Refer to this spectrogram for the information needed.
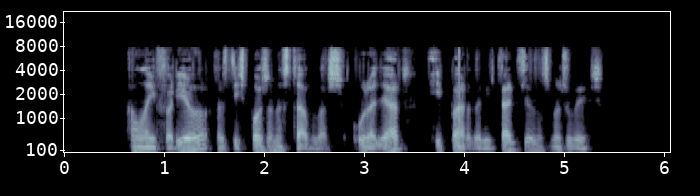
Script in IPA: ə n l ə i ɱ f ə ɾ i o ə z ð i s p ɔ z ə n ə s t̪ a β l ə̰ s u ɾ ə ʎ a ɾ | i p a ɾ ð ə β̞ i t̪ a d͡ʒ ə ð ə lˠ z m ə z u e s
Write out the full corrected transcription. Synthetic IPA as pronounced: ə n l ə i ɱ f ə ɾ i o ə z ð i s p ɔ z ə n ə s t̪ a β l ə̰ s u ɾ ə ʎ a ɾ | i p a ɾ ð ə β̞ i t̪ a d͡ʒ ə ð ə lˠ z m ə z u e s

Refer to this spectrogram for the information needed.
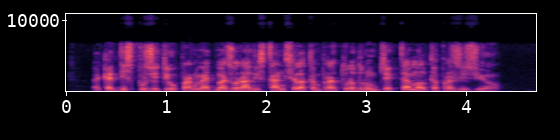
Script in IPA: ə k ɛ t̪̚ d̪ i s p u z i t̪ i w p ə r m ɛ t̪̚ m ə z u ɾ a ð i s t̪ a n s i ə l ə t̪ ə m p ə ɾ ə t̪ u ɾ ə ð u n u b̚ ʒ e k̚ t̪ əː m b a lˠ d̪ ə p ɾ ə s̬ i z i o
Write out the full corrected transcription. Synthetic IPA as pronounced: ə k ɛ t̪̚ d̪ i s p u z i t̪ i w p ə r m ɛ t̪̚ m ə z u ɾ a ð i s t̪ a n s i ə l ə t̪ ə m p ə ɾ ə t̪ u ɾ ə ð u n u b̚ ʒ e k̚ t̪ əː m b a lˠ t̪ ə p ɾ ə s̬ i z i o

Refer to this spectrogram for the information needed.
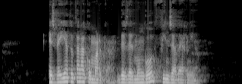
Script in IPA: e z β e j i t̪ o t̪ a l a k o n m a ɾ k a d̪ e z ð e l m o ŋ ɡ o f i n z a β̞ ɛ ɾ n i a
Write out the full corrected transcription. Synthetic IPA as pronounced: e z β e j a t̪ o t̪ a l a k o m a ɾ k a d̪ e z ð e l m o ŋ ɡ o f i n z a β̞ ɛ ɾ n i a

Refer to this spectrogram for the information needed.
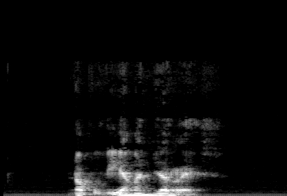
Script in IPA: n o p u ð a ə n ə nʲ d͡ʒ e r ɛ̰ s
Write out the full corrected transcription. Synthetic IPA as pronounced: n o p u ð i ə m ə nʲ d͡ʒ a r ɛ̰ s

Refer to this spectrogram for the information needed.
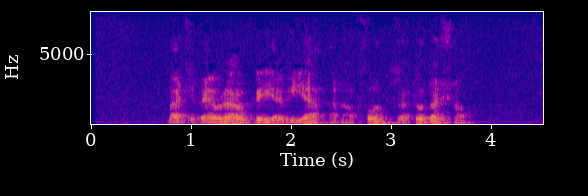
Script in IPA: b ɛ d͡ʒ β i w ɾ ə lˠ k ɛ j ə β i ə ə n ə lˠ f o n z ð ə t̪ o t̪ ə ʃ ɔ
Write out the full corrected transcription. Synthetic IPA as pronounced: b a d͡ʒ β ɛ w ɾ əː lˠ k ɛ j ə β i ə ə n ə lˠ f o n z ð ə t̪ o t̪ ə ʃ ɔ

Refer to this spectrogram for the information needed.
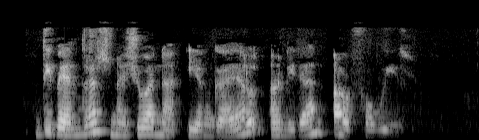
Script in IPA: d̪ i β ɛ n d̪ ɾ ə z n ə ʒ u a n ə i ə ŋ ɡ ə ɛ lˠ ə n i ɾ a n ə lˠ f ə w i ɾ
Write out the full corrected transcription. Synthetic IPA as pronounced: d̪ i β ɛ n d̪ ɾ ə z n ə ʒ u a n ə i ə ŋ ɡ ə ɛ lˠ ə n i ɾ a n ə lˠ f ə w i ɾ

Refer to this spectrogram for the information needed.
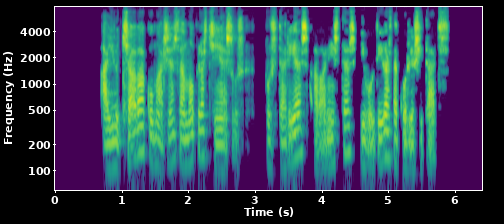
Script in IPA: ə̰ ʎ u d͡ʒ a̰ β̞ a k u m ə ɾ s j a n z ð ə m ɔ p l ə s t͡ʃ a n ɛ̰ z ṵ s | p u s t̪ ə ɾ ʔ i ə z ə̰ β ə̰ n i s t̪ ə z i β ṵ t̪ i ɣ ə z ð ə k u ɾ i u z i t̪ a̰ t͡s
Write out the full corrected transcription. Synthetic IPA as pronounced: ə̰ ʎ u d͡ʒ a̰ β̞ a k u m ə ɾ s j a n z ð ə m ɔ p l ə s t͡ʃ i n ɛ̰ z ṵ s | p u s t̪ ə ɾ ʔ i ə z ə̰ β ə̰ n i s t̪ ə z i β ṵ t̪ i ɣ ə z ð ə k u ɾ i u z i t̪ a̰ t͡s

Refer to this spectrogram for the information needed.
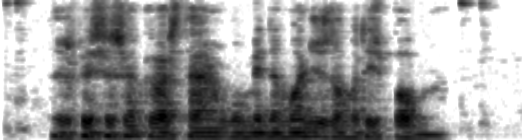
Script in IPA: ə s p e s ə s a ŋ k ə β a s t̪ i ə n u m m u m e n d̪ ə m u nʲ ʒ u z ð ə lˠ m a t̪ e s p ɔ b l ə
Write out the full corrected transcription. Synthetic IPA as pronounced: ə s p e s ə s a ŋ k ə β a s t̪ a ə n u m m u m e n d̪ ə m ɔ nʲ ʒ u z ð ə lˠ m ə t̪ e ʃ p ɔ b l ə

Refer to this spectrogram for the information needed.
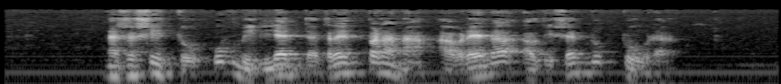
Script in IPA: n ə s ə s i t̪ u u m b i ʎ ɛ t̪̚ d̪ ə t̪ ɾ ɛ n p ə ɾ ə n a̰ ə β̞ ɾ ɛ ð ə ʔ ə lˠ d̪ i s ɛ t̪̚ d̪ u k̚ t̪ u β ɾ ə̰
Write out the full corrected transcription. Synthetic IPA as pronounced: n ə s ə s i t̪ u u m b i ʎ ɛ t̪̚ d̪ ə t̪ ɾ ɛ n p ə ɾ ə n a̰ ə β̞ ɾ ɛ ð ə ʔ ə lˠ d̪ i s ɛ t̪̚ d̪ u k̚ t̪ u β ɾ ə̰

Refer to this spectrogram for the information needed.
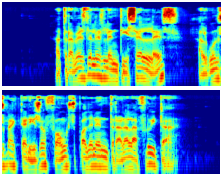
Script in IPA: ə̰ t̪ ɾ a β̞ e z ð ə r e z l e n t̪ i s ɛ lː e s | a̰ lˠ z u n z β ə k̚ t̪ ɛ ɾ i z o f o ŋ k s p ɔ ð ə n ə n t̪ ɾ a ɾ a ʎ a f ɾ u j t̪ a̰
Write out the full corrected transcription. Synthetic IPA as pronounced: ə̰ t̪ ɾ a β̞ e z ð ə l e z l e n t̪ i s ɛ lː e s | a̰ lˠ ɣ u n z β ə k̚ t̪ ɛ ɾ i z o f o ŋ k s p ɔ ð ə n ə n t̪ ɾ a ɾ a l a f ɾ u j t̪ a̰

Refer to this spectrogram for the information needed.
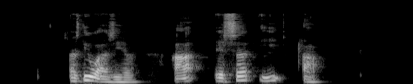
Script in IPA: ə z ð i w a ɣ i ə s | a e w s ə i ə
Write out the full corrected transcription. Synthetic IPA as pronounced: ə z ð i w a z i ə | a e s ə i a

